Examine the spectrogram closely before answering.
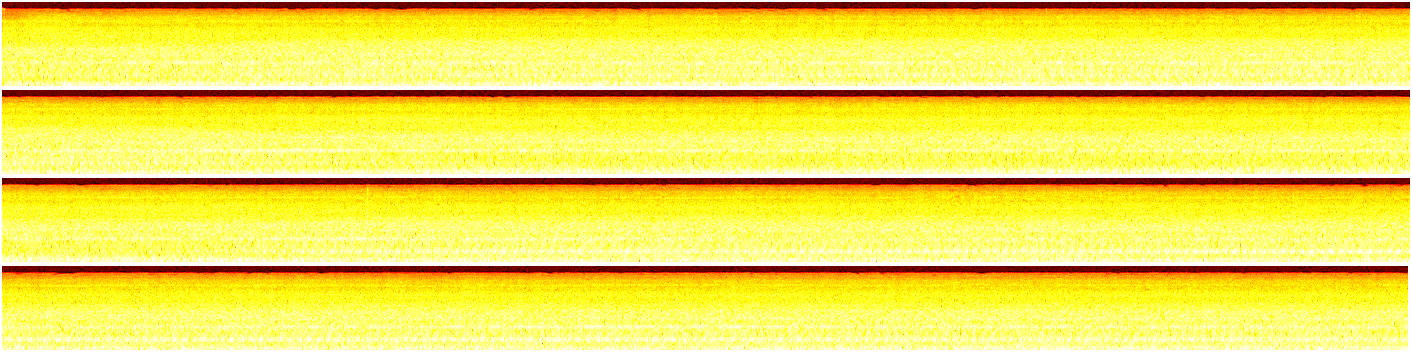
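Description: Light touring aircraft's engine and propeller drone, heard inside the cabin as a steady hum with several held tones. The pitch pattern shifts about halfway through, with a new mid tone coming in.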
